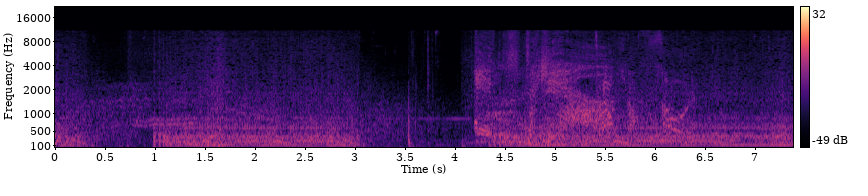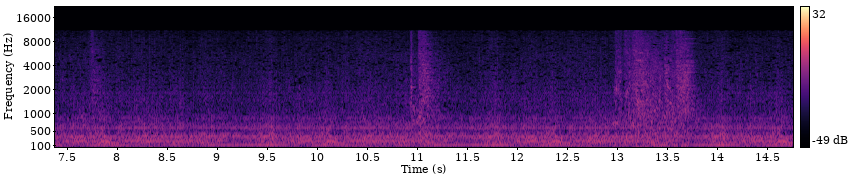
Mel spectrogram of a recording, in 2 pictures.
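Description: A gun fires in short bursts.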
